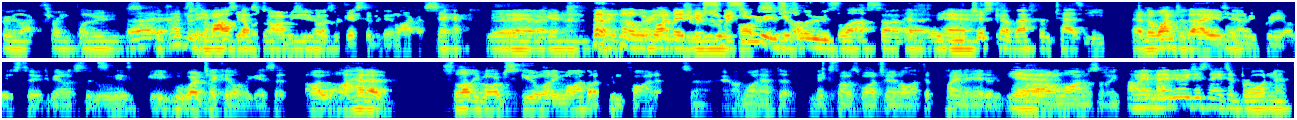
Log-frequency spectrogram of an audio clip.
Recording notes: Despite a technical fail leaving this episode sounding like it was recorded using tins cans and a piece of string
